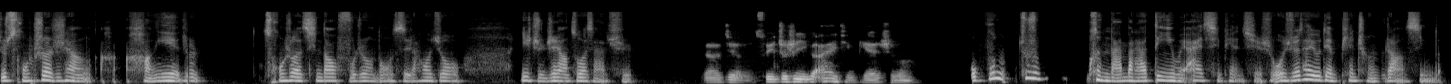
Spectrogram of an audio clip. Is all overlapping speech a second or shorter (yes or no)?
yes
